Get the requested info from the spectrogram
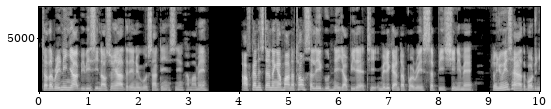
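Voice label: Documentary, Burmese; GoLocalise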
